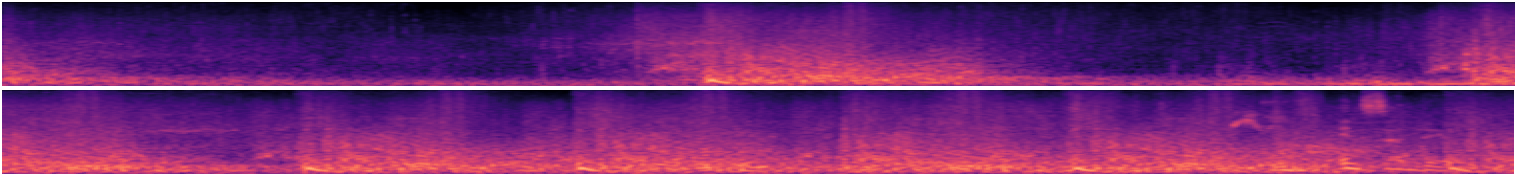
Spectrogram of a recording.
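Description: Incendio fire spell cast repeatedly in the Hogwarts Legacy video game against Devil's Snare, giving loud whooshing, crackling bursts that swell and hold after a quieter start, with game speech mixed in.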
